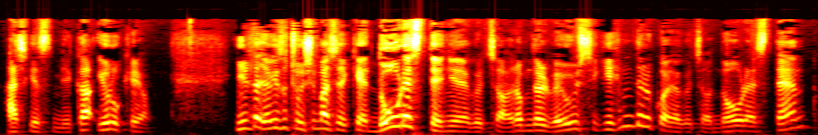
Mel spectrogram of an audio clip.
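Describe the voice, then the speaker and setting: A man's voice: a little high, sing-song, fast, dry recording. A man teaching English grammar in a recorded lecture, asking rhetorical questions and chanting phrases for his students to memorize. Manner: keeps asking rhetorical questions and tags "그렇죠?"; drills phrases by chanting them.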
